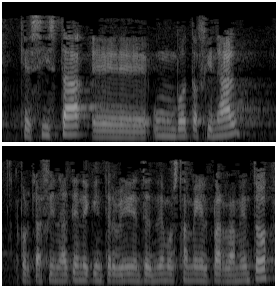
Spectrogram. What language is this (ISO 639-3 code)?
spa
